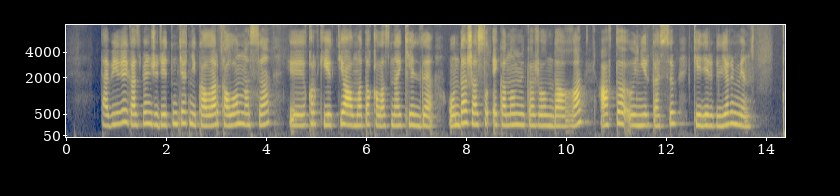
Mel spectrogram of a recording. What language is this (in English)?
Kazakh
